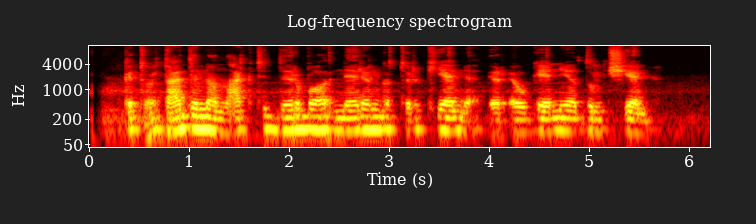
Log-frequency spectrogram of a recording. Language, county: Lithuanian, Vilnius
